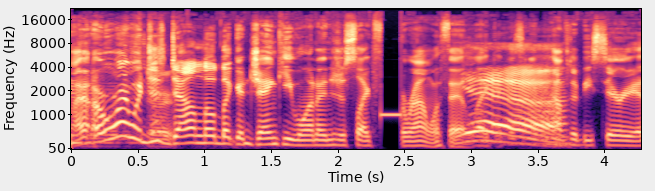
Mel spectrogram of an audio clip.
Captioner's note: beep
